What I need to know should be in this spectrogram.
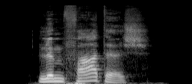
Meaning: lymphatic
- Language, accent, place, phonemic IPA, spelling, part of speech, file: German, Germany, Berlin, /lʏmˈfaːtɪʃ/, lymphatisch, adjective, De-lymphatisch.ogg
